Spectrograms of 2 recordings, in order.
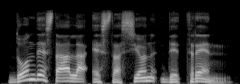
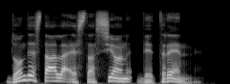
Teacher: Notice that little word at the very end, tren. You'll hear a distinct rolled R.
